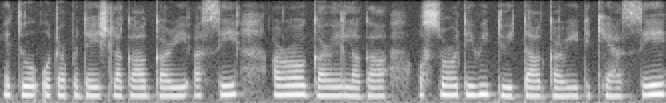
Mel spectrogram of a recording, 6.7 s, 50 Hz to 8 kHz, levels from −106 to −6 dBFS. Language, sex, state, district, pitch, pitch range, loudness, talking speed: Nagamese, female, Nagaland, Kohima, 205 Hz, 195-220 Hz, -16 LUFS, 145 wpm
